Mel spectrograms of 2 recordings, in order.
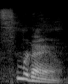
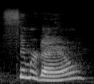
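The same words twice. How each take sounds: First: Firm put-down with a falling end; mock telling-off. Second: Very high, loud, rising put-down; hammed-up order to quieten down; exaggerated telling-off. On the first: Crowd hushing Bartimaeus in Southern phrase, firm mock telling-off. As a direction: imitate telling someone to quieten down. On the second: Crowd hushing Bartimaeus in Southern phrase, high exaggerated scolding. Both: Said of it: "That's a good one in the South".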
